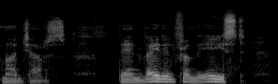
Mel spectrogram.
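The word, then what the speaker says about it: Magyar: century the fierce mergers spelled ma gy AR but they pronounce it ma jars they invaded from the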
